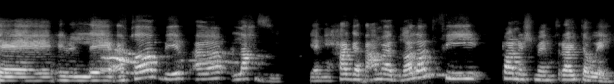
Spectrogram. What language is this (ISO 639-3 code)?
ara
